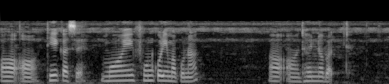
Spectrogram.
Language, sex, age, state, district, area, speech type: Assamese, female, 18-30, Assam, Sonitpur, rural, spontaneous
